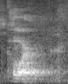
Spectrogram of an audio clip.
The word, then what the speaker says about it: Corps: Corps.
